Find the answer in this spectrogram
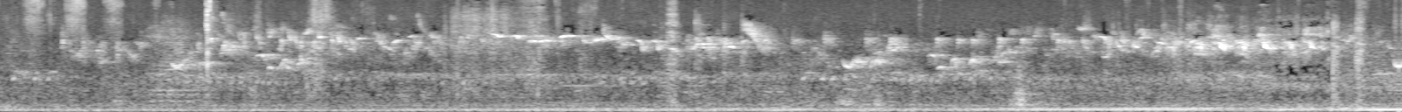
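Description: Several small songbirds chirping and trilling, many short overlapping calls, over a steady low rumble.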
